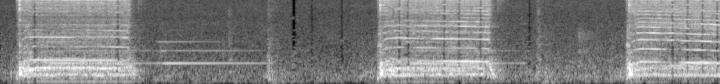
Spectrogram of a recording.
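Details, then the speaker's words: Ford Mustang after fuel filter replacement: three separate one-second electric whirs, one per key turn, as the fuel pump primes and fills the new filter; sound changes as the line fills; no leaks; normal priming. "yeah it sound like the pump was pumping and it was up the filter"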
